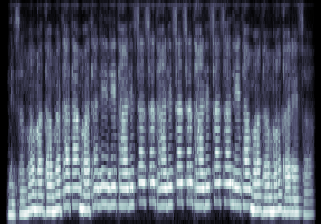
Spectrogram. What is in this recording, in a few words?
pitch shift voice; prosoniq time factory clear scale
